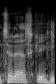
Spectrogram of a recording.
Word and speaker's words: Tedeschi: Susan Tedeschi.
